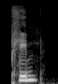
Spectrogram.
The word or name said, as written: plim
